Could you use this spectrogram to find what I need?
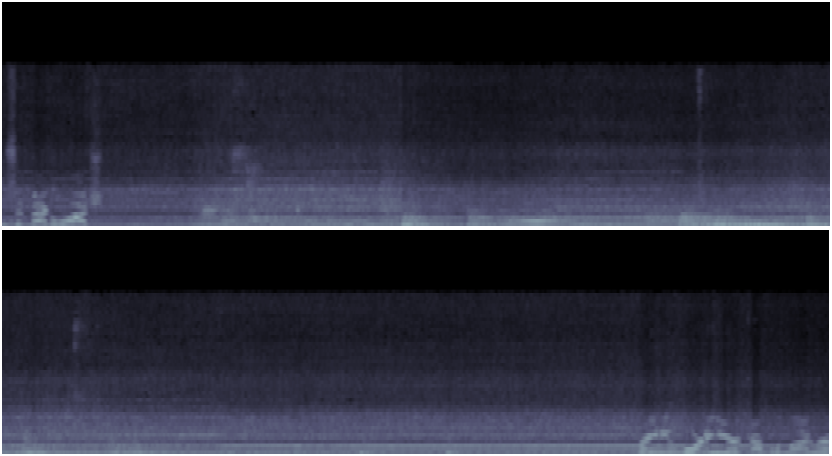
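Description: Heavy diesel engines idle and rumble steadily outdoors.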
